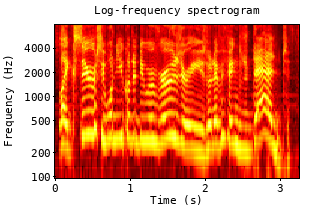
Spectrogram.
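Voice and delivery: real outrage, voice up high; outraged rant. Real, not acted. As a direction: rant at the greedy shopkeeper. Ranting at greedy NPC.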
